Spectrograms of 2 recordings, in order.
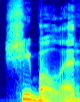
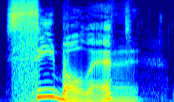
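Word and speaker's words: shibolet (שיבולת): Say this word, shibolet. – And say how you pronounce it. – And if he said sibolet, the lo yachin lidaber kein, they were not able to pronounce it correctly.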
